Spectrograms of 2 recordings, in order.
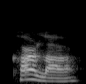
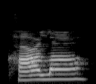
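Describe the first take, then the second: First: Lower, imitating Marie's accent on "Carla", the end vowel rounded to "Carlo". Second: Said in the usual way. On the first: Host mimics Marie's accent saying "Carla" for the chat. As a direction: say "Carla" lightly in Marie's accent, not her own. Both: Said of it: "you trying to say that with her, um, accent".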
